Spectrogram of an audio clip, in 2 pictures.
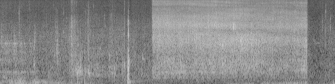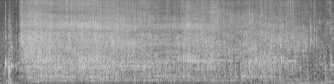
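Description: Grapes tumble from a steel bowl into a large aluminium pot, with a knock about two seconds in. Then a steady stream of water splashes onto the grapes in the pot, breaking off briefly around the middle and going on to the end.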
